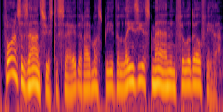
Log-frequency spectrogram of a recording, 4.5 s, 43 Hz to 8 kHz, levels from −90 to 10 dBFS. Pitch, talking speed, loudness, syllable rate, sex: 145 Hz, 190 wpm, -15 LUFS, 4.6 syllables/s, male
